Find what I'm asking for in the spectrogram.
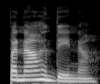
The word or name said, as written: पनाह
